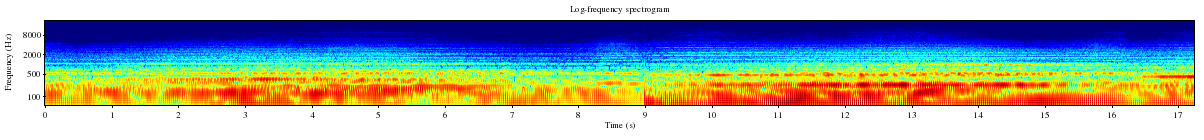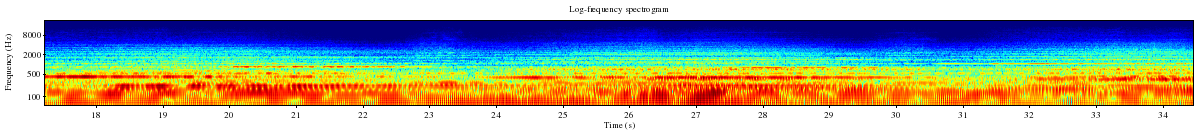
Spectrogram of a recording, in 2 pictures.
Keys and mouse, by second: 10.5 click, 12.1 click, 16.1 click, 16.5 Tab, 18.9 shift+s, 19.9 shift+s, 21.5 Tab, 23.8-25.3 drag, 27.5 click, 30.3 click, 31.3 ctrl+a, 32.3 Tab, 32.8 click, 33.8 ctrl+KP_Add, 33.9 ctrl+KP_Add, 34.0 ctrl+KP_Add, 34.1 ctrl+KP_Add.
